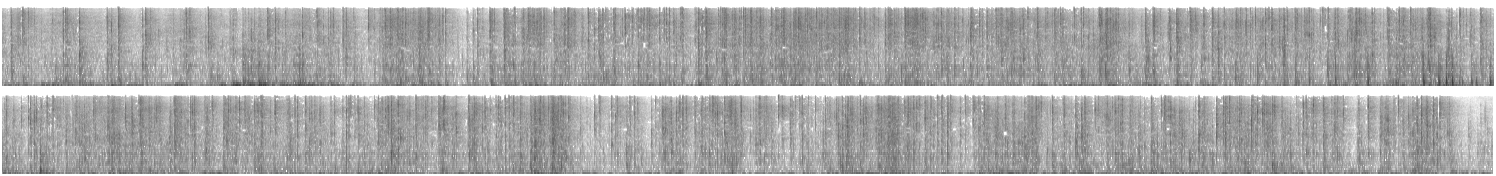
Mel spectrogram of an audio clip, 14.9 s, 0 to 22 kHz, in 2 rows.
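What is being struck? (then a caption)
Polyethylene air-cushion packaging film. Clear polyethylene air-cushion packaging film, the plastic air pillow kind, is crumpled and shaken in both gloved hands. It makes a steady 15-second stream of dense, bright crinkling and crackling with quick, dry snaps. A soft low rustle sits underneath, and there are brief dips and swells as the handling shifts.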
